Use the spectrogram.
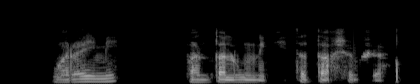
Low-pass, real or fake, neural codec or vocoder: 5.4 kHz; real; none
